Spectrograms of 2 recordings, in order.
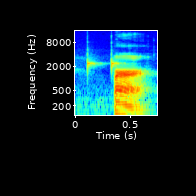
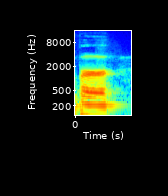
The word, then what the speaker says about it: Byrrh: heard is pronounced apparently this bottle is pronounced in french more like beard or beer but you know in english i'm not going to start calling it beer because that's just going to be confusing with beer so anyway i'm just going to call it burr you'll know what i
